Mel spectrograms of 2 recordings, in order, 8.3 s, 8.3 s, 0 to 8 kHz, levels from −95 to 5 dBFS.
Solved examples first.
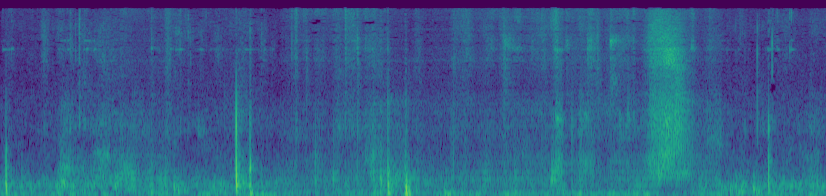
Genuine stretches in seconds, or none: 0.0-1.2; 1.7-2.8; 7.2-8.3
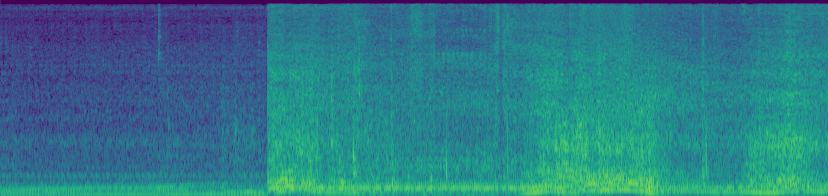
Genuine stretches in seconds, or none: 0.0-5.8; 6.7-8.3

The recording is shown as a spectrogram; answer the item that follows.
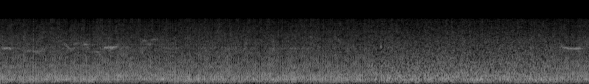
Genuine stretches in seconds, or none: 3.7-5.5

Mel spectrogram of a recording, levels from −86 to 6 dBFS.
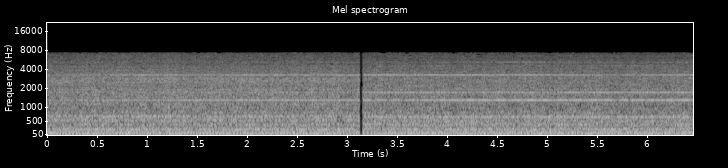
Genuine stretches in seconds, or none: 0.0-6.5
